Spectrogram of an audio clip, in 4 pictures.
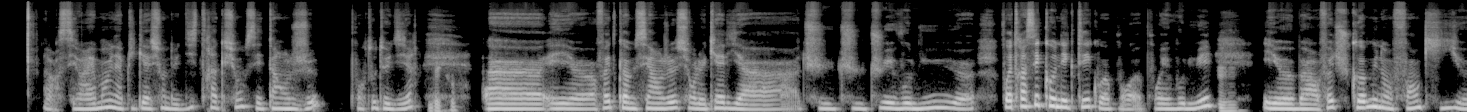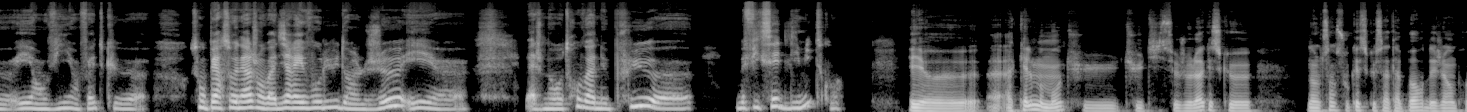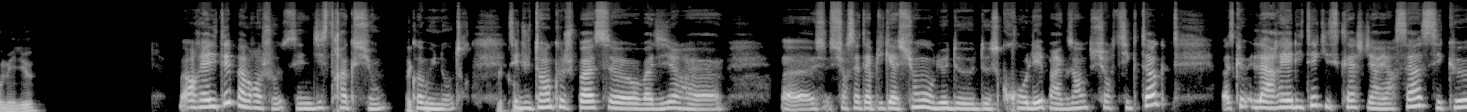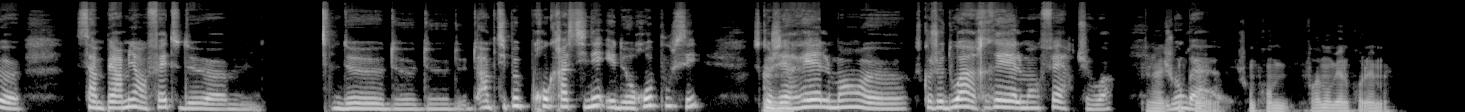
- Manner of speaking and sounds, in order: in English: "scroller"; stressed: "réellement"
- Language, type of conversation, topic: French, advice, Pourquoi est-ce que je dors mal après avoir utilisé mon téléphone tard le soir ?
- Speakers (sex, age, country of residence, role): female, 30-34, France, user; male, 20-24, France, advisor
